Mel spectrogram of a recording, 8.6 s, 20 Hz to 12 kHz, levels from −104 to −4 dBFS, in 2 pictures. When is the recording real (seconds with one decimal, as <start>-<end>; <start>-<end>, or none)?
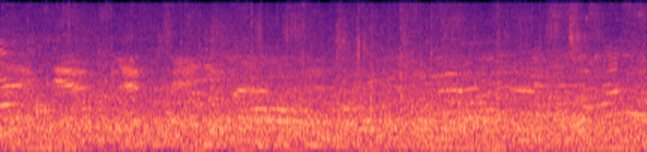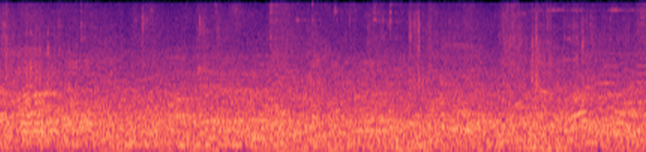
0.0-2.0; 2.8-8.6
